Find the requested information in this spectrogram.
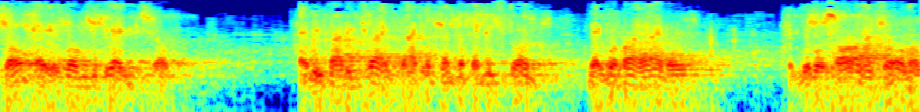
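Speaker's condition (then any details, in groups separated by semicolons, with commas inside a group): Laryngectomy; voice box removed by surgery, speech device placed in throat; talks with throat device, needs thumb to talk; taught to talk with throat device, cannot talk without thumb, earlier voice loss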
